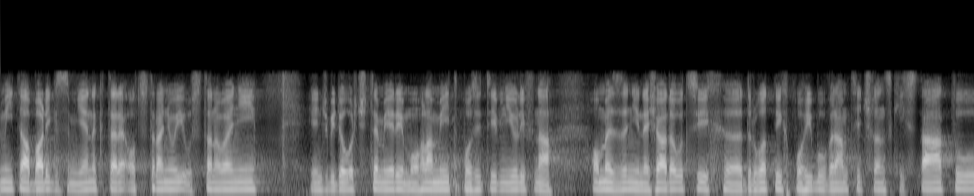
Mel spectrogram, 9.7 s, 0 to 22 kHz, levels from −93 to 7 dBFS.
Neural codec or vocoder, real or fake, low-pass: codec, 24 kHz, 0.9 kbps, DualCodec; fake; 5.4 kHz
